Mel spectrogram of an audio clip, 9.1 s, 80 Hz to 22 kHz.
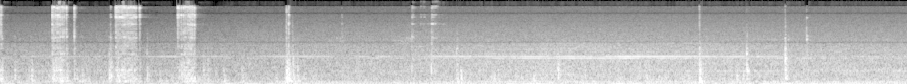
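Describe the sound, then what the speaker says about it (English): A 10mm ratchet on an extension clicks in short bursts while loosening headlight motor bolts on a C4 Corvette, a few quick ratcheting runs early on followed by sparse isolated ticks against a quiet garage background. "we will use a 10mm ratchet with an extension so we can get in"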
